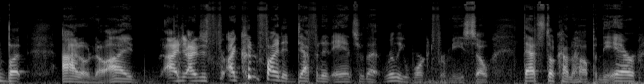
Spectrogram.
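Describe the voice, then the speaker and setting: A young man runs through game tips in a loose, talkative way, speaking to his viewers and filling gaps with ums and uhs. His voice sits a little high for a man and is going hoarse. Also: fairly bright tone. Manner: chatty, addresses viewers directly, frequent fillers. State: losing his voice. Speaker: gaming video host. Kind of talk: casual game-tips commentary.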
